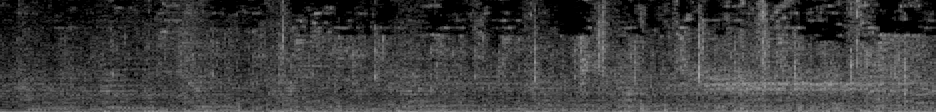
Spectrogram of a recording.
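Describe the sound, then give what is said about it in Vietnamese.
Horses ridden by fleeing soldiers gallop off in battle, their hooves making a dense, rapid, steady clatter that stays loud throughout. “quan quân rối loạn, lúc này cuống cuồng thúc ngựa bỏ chạy.”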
